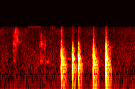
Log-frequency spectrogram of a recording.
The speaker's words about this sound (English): Hang on, I'll just knock on his door.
